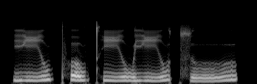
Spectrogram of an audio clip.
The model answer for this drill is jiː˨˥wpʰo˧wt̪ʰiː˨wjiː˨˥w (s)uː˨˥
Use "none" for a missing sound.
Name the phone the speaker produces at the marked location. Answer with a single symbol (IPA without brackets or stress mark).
t͡s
